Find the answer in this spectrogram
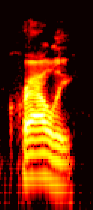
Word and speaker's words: Crawley: And I heard the pronunciation by the public address announcer, Crowley.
